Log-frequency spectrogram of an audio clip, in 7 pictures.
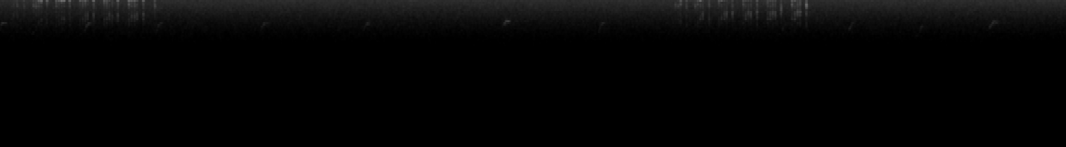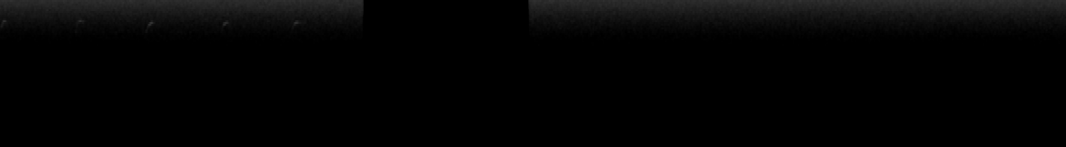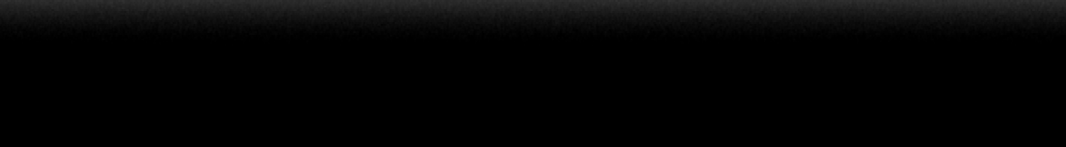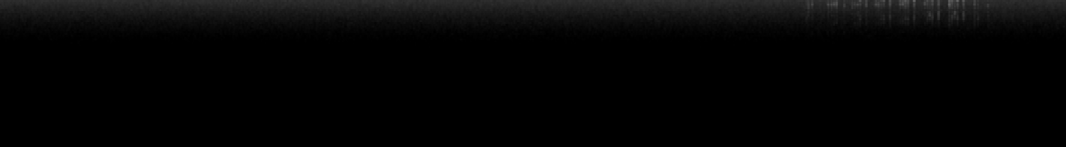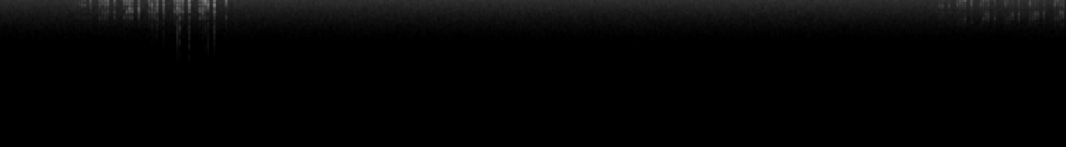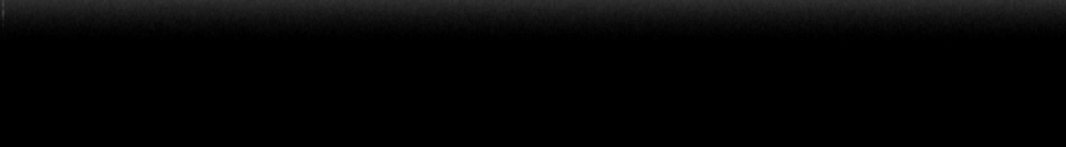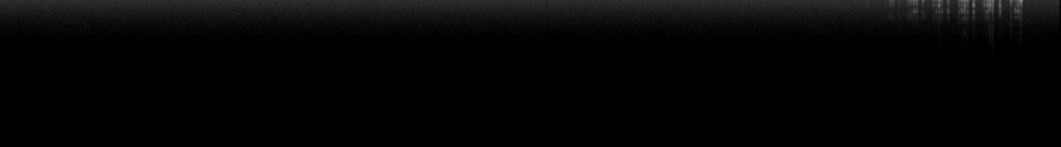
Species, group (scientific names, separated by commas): Barbitistes ocskayi, Orthoptera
